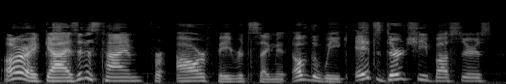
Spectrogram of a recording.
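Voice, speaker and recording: A man's voice: a little high, very animated, normal speed, pushed and bright, faint music behind. A man co-hosting a podcast, introducing a segment and teasing his co-hosts in casual chat. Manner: upbeat segment host, teasing. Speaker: podcast co-host. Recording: dry, slightly muffled podcast audio.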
